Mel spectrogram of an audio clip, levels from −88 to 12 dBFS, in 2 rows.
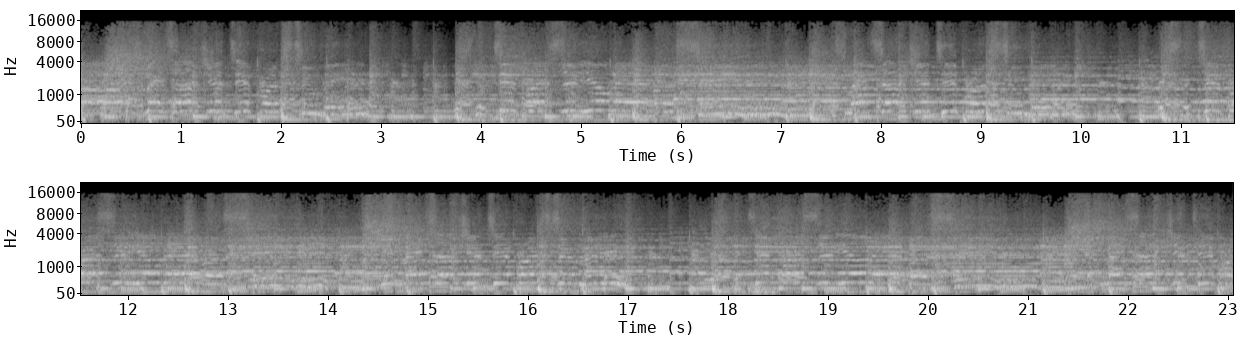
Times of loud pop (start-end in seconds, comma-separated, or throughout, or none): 13.40-13.42, 19.33-19.54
